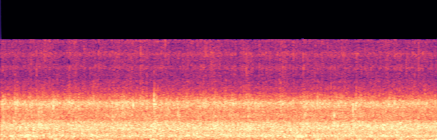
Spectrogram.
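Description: Steady rain falling on clay-tiled roofs and a wet paved yard: an even hiss.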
